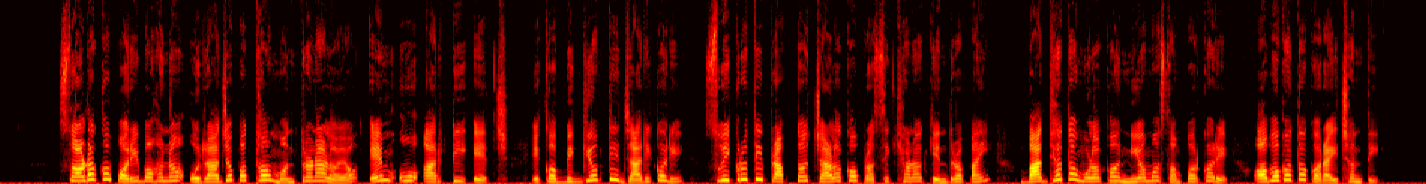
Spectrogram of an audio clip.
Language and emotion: Odia, neutral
